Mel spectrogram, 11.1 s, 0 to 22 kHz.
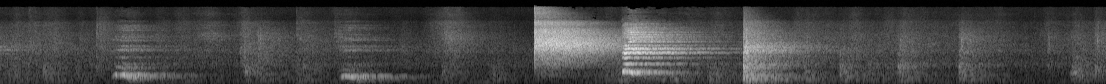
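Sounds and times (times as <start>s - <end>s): sharp slap echoing: 5.4s - 8.1s
short high-pitched shout: 6.1s - 7.1s.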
